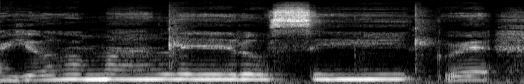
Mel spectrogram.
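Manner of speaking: slow, drawn-out teasing coo; secret whisper. Pretend. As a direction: savor every word slowly.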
